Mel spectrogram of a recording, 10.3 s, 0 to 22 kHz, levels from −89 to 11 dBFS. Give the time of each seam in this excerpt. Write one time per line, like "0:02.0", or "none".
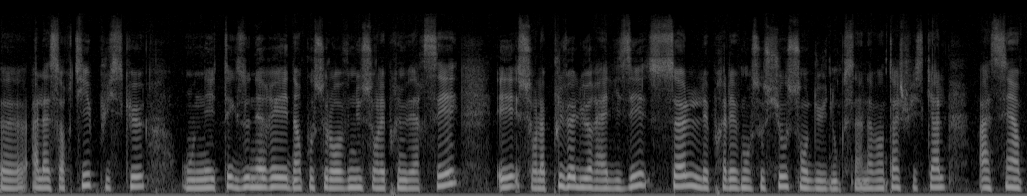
none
